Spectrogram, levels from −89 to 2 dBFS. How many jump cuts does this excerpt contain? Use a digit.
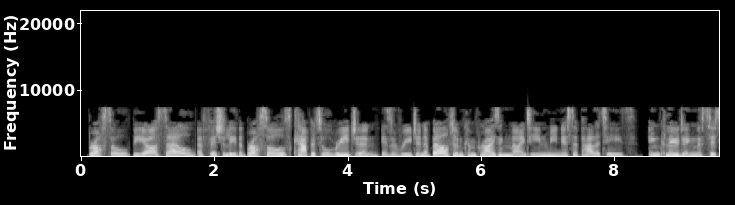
0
